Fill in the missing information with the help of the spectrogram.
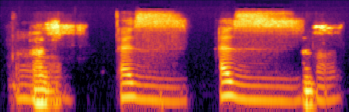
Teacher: Tapi zai dia berdesir tapi angin tak ada, dia suara je. Az. Kena bunyikan suara tu.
